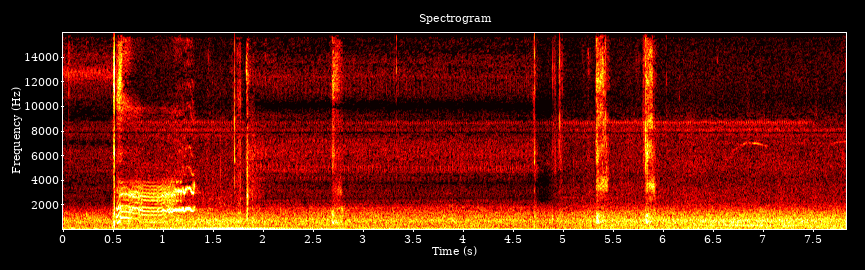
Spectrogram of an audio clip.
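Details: A squirrel lets out one brief, squeaky, rising call with layered overtones near the start. Isolated sharp clicks and taps follow over quiet background hiss.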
